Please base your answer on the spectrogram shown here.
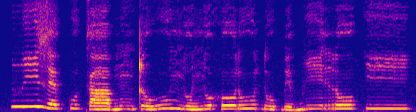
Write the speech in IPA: βiː˦zɛ˨ kʷɪ˦˨kaː˨bũ˨ŋto˨ βuː˦ɲo˨ɲo˦hoː˦ ɾuː˦ ɗu˨ ɓɪ˨biː˦ roː˦kiː˦

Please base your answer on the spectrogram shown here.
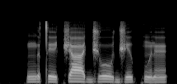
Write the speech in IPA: ŋə˨te˨t͡ʃaː˦˨ d͡ʒoː˦˨d͡ʒe˧ kʷɛ̃˧ɾɛ̃˦

